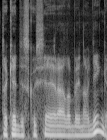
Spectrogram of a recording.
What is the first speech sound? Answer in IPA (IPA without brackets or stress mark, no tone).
t̪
